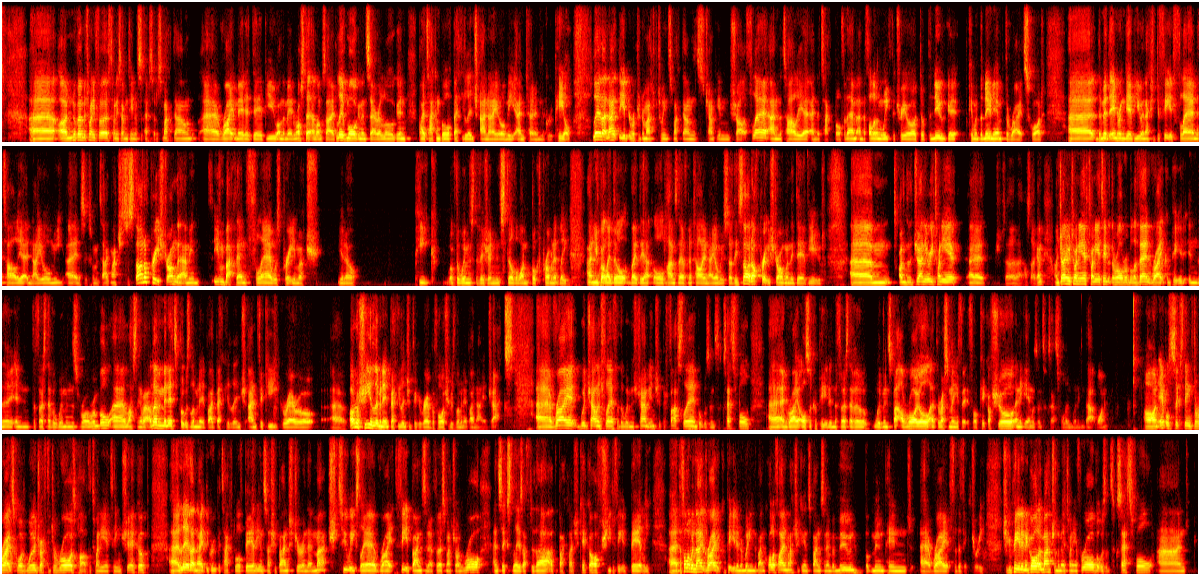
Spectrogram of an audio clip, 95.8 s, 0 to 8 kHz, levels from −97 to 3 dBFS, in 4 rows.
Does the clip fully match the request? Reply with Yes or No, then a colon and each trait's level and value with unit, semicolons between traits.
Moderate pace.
No: fast, 215 wpm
